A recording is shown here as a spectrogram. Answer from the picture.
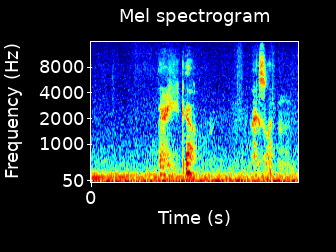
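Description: Quiet whispered speech: two short breathy utterances, the first about a second in and the second near the end, over a faint steady low hum.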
